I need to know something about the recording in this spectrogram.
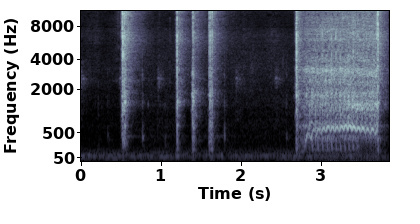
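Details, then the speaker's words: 1981 DeLorean starter with jumper cables: several sharp sparking snaps, then about a second of starter spinning with rising whir; engages only when jumped directly, so owner suspects the solenoid. Engine turns freely. "then it engages, which means to me something with the solenoid."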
